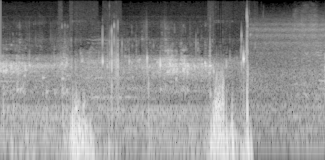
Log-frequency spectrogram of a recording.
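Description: Water splashes near the surface.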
